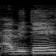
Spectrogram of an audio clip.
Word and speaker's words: habiter: So, if I say j'habite à, you see that the habiter starts with a silent H.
